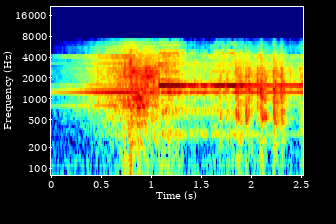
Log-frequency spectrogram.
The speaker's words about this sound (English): you'd better answer the phone.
